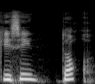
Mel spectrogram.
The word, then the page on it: gisintoq: Mi'gmaq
